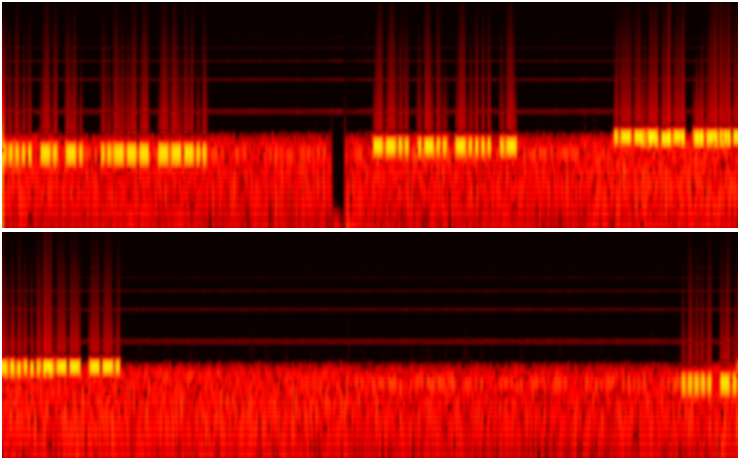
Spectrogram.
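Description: Morse code beeps in quick bursts, at a few different pitches.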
